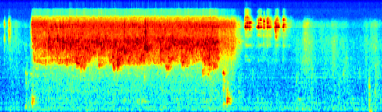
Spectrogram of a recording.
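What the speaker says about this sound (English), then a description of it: "I'm going to rinse these off" A kitchen tap runs hard and steady for about four seconds as vegetables are rinsed under it, then shuts off, leaving light clatter and drips, nearby and moderately loud with no talking.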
